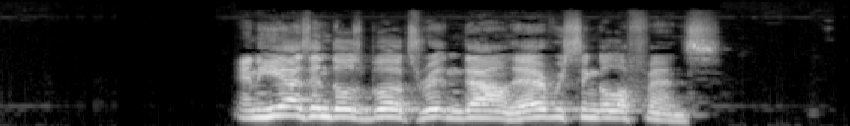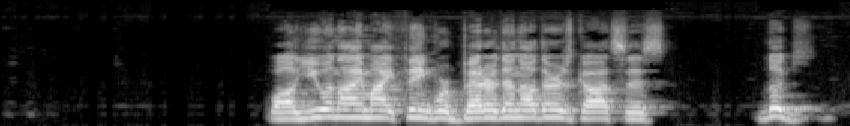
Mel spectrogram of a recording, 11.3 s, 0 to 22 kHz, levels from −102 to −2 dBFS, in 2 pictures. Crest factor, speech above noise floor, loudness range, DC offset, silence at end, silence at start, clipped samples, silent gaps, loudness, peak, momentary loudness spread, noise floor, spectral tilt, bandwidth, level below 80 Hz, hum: 20 dB; 66 dB; 10 LU; under 0.1%; 0.25 s; 1.6 s; under 0.1%; 6.26-6.31 s, 6.80-6.89 s, 7.05-7.09 s, 7.26-7.31 s; -18 LUFS; -2 dBFS; 11 LU; -84 dBFS; -4.5 dB/octave; 14 kHz; -80 dBFS; none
